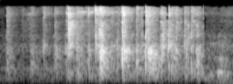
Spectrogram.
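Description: A small group of people clapping by hand, irregular claps that start about a third of a second in and grow denser and louder.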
